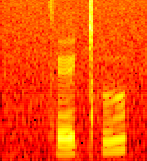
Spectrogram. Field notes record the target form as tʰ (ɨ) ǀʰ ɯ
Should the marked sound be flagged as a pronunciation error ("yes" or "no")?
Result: yes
